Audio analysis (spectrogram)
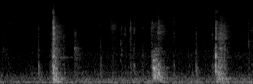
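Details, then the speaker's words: Mercedes-Benz S123 300TD diesel with 720,000 km, heard with the ignition on while a switch is jumped; a few sharp, dry clicks from the glow plug relay, which is working normally. "yeah I could hear a click but that was the glow plug relay"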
